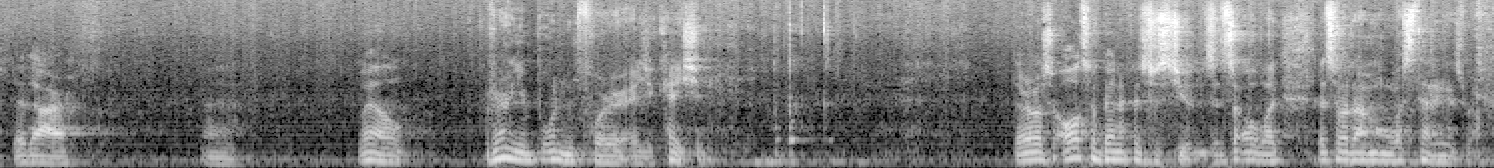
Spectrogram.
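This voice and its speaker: The audio is poor, with some hiss or hum, as a Dutch-accented, middle-aged library department head gives a conference talk in a conference room. His warm, fairly low voice is animated but unhurried, with frequent pauses, many fillers and restarts.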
